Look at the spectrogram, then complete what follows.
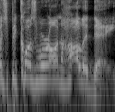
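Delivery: terrible put-on English accent, very high, swooping. Retelling a phone call posing as a senator's assistant, worst English accent. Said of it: "that English accent was the worst English accent".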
